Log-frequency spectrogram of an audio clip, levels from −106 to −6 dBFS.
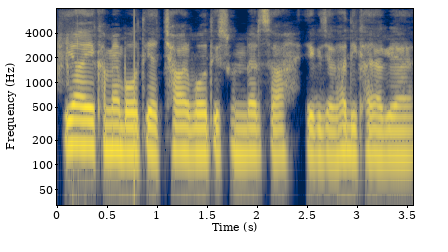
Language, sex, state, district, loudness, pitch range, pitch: Hindi, male, Bihar, Supaul, -17 LUFS, 135-145 Hz, 140 Hz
